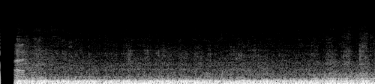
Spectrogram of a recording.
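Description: Car engine running loud and steady after a split-second dropout at the very start.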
